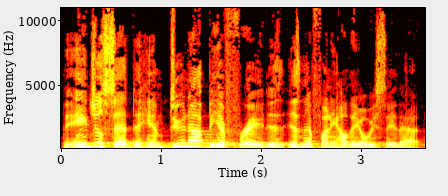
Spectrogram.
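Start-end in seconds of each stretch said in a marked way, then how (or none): 0.0-2.1 louder, formal Bible reading voice; scripture reading. Acted. Pastor reading Luke to the church, formal and solemn. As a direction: read it out to the congregation with weight.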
